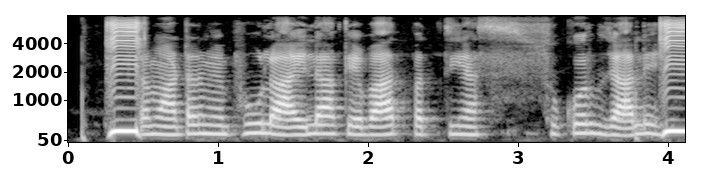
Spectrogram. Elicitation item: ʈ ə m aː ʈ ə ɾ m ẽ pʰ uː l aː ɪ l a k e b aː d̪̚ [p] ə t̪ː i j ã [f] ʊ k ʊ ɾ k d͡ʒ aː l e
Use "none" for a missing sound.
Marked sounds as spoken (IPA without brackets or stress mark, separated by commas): p, s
